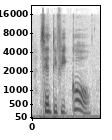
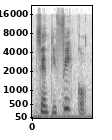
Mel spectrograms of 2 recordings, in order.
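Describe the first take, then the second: First: The stress is on the fourth syllable. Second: The stress is on the third syllable.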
